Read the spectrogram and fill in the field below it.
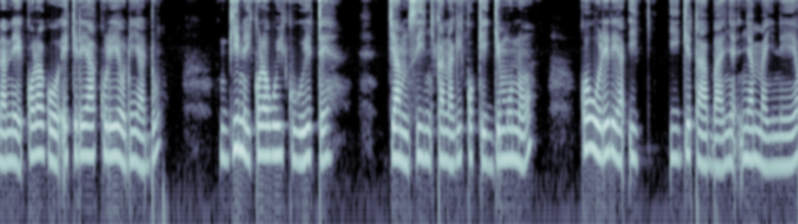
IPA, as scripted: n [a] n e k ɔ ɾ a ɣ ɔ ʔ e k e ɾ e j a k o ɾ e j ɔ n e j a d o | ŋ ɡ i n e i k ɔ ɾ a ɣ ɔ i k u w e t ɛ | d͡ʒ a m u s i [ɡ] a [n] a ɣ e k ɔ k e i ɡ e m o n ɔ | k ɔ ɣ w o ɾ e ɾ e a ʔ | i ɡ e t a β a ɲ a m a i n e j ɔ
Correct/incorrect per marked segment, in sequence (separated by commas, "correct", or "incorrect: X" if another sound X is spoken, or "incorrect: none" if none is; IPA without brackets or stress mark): correct, incorrect: k, correct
